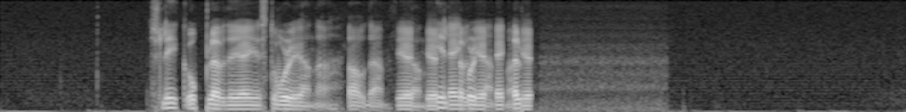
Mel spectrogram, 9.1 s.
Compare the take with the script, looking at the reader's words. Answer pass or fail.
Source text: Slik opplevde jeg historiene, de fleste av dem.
fail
